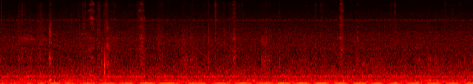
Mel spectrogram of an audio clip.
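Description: Pen writing on lined paper: faint scratching of the nib with scattered small ticks as letters are formed, over a constant low hum.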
